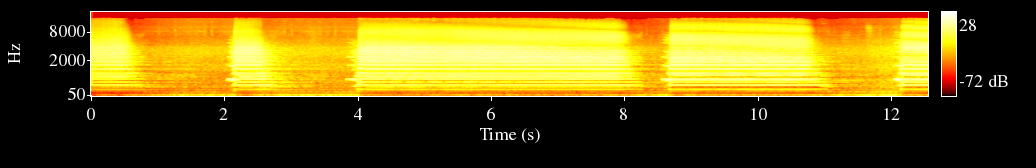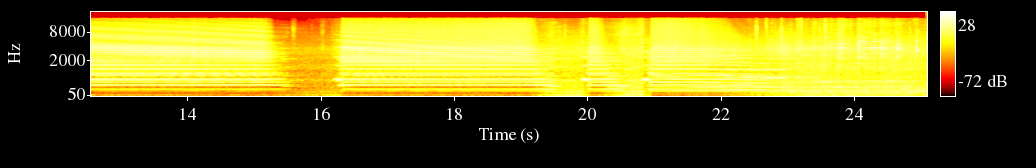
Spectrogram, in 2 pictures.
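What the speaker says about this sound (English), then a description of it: "Montrose would be the last location we caught train L781 before the shadows overtook the main line." Georgia Central train L781 led by EMD Geep locomotives rolls past at Montrose on the main line, its horn sounding in several loud sustained blasts over steady engine rumble and wheel noise, with no talk.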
